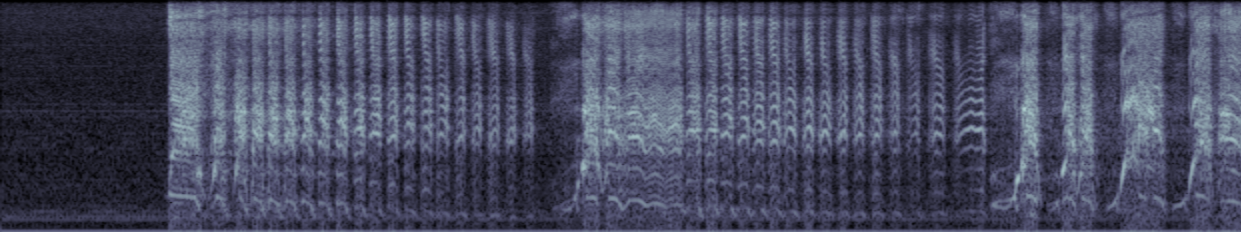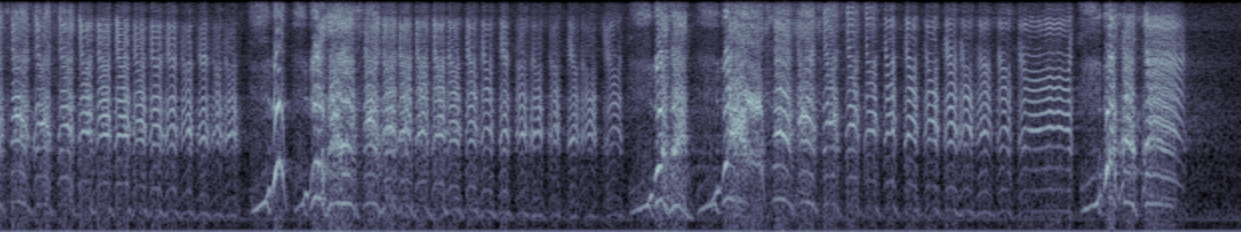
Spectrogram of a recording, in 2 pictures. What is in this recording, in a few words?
Laughing; DMT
